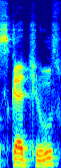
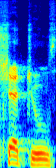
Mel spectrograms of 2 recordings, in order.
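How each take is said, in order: First: The word is said in an American way. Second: The word is said in a British way. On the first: The speaker calls it wrong. "not schedules. We're not American" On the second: The speaker calls it right. "it's schedules"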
